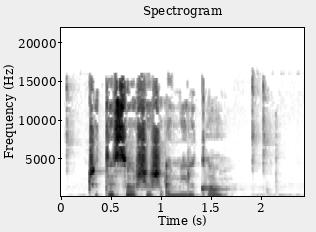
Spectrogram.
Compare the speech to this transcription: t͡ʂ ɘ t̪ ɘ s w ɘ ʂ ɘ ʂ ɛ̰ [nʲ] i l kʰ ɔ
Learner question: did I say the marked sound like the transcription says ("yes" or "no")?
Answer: no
